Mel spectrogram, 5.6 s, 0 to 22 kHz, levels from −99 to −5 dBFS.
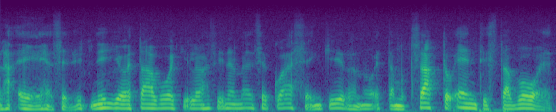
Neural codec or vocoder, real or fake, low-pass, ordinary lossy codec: none; real; 19.8 kHz; none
